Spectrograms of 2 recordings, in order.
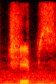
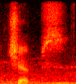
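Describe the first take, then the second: First: The vowel is said with an Australian accent. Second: The vowel is said with a New Zealand accent. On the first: "in Australia, we might say chips" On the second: "and they'll say chips"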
